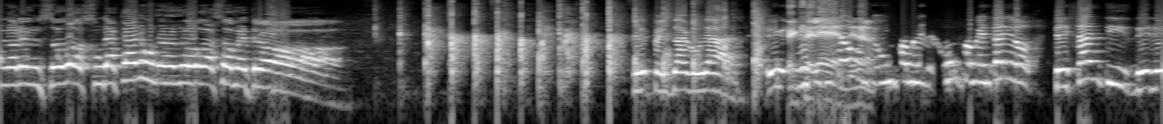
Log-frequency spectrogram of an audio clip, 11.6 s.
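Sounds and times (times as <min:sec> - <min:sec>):
speech: 0:00.0 - 0:03.5, 0:06.4 - 0:11.6
stadium crowd clapping in unison: 0:03.8 - 0:07.8.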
